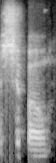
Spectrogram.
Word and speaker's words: SHPO: The first is a State Historic Preservation Office or SHPO .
